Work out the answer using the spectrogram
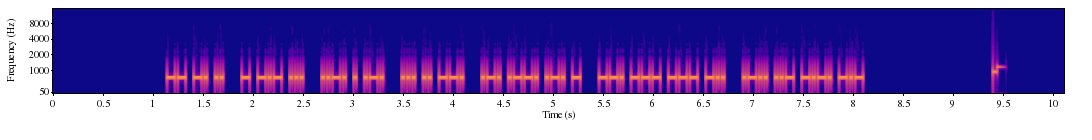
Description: Morse code, heard as a keyed tone, about 44 wpm, 700 Hz. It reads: MNI TKS FER SIG RPRT GOOD LUCK
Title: Common QSO Phrases 45wpm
